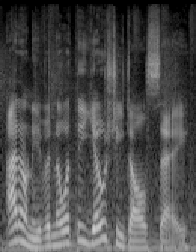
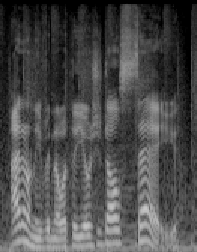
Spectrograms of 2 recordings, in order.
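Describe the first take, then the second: First: The emphasis falls on the word Yoshi. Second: The emphasis falls on the word say. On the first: The speaker calls it right. "he should have put the emphasis on Yoshi instead of on say. As in" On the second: The speaker calls it wrong.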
